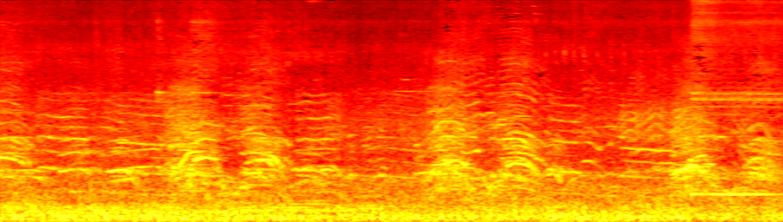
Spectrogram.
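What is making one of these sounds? A crowd of men shouts and chants loudly nearby.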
